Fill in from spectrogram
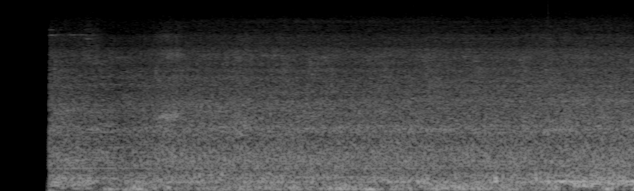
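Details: After a brief silence, steady low wind rumble and broadband outdoor noise continue throughout, with no clear animal calls.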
